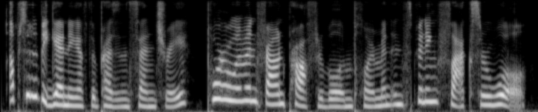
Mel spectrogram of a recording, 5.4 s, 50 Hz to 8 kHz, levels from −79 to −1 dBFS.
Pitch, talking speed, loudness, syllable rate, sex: 255 Hz, 200 wpm, -18 LUFS, 6.2 syllables/s, female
